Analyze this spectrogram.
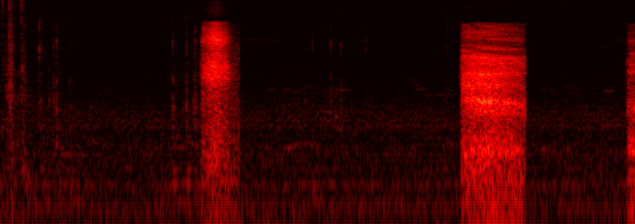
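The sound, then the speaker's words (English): A yawn comes through as breathy, noisy exhalations, a short one followed by a longer, drawn-out one, over faint scattered clicks. “No yawning”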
